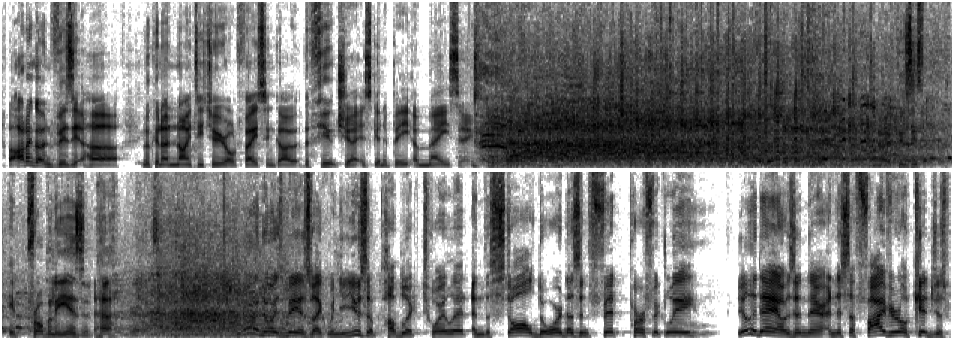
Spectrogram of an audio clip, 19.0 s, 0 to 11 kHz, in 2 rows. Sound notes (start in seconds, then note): 4.7 laughter and applause; 10.7 laughter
